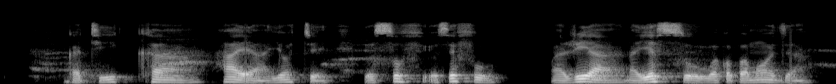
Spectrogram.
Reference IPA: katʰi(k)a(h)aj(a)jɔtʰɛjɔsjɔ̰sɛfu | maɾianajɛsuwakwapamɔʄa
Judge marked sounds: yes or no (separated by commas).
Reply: no, yes, yes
